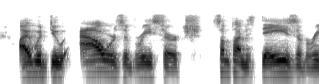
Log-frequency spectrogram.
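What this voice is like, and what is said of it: Usual voice. Nothing is said of it.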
